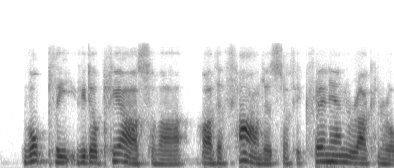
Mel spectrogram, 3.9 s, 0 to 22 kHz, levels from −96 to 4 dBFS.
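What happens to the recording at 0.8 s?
Nothing goes wrong at 0.8 s: the speech passes through intact there, carried by the AMR wideband (HD Voice) codec at 12.65 kbit/s with only light coding damage.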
